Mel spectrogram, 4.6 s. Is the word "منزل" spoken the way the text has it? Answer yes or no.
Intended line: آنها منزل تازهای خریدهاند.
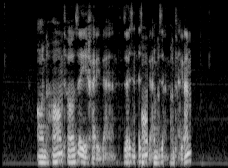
no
